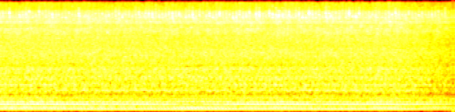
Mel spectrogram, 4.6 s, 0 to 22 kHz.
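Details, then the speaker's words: Toyota 2GR V6 swapped into an MR2 Spider with a custom exhaust and Haltech R5 ECU, idle after the throttle pedal was read: steady, even idle with no misses or knocks. "I think that's what we're hearing. That kind of sounds like a rotational idle. It's got kind of that wankle, give no f about fuel economy kind of thing."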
